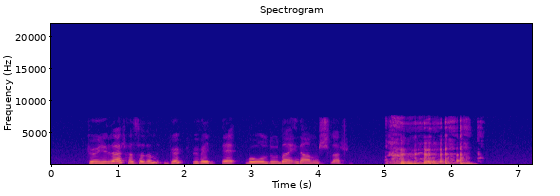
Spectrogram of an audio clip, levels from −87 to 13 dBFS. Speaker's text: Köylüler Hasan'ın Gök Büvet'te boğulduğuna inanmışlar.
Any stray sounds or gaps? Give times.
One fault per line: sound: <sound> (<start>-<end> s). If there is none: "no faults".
sound: laugh (5.0-6.5 s)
